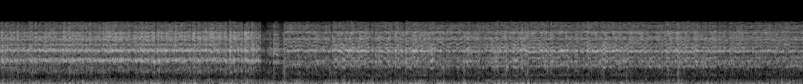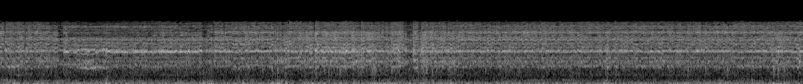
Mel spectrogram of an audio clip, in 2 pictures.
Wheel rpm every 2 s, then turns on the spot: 160, 140, 120, 120, 110, 110, 120, 120.
none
